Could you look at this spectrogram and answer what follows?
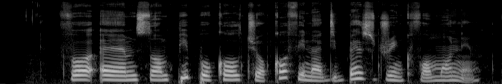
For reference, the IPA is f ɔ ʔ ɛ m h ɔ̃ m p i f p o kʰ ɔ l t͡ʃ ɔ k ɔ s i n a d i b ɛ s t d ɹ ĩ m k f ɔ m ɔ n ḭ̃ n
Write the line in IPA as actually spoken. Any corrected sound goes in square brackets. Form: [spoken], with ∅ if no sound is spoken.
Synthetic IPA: f ɔ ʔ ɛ m [s] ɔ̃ m p i [∅] p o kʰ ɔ l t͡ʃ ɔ k ɔ [f] i n a d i b ɛ s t d ɹ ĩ [ŋ] k f ɔ m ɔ n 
